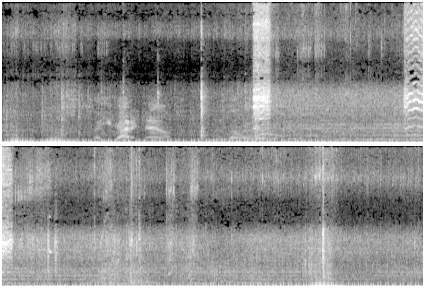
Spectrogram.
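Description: Polaris RZR side-by-side's engine running steadily at low revs as it crawls over rock obstacles, with a short rise in revs about nine seconds in.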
